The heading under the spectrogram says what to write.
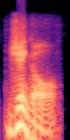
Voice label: "jingle", American

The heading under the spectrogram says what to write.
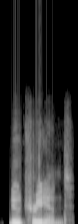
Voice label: "nutrient", American

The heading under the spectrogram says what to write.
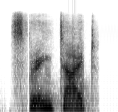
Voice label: "springtide", Indian

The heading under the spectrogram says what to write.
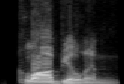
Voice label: "globulin", American

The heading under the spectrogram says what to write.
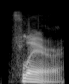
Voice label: "flare", American

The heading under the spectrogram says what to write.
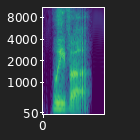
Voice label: "weaver", Indian

